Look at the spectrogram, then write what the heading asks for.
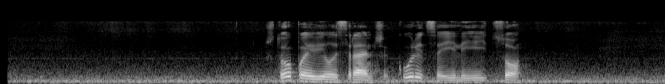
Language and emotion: Russian, neutral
